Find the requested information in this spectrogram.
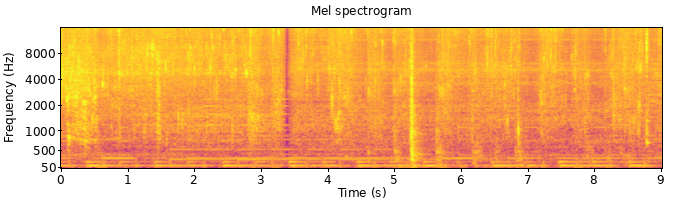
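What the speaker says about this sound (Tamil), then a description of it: "பட்டர் சூடானோன்னே நம்ம வந்து சிக்கனை போட்டு இதில் வந்துட்டு ஃப்ரை பண்ணி எடுத்துடலாம்" Chicken pieces fry in hot butter in a single pot, a close, steady crackling sizzle with a faint low hum underneath and no talking.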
